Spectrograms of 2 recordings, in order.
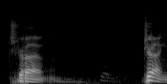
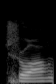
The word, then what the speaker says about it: Trung: So, Trung, yes, correct, right? I initially thought it was actually Trong, but then mispronunciation going on over there.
